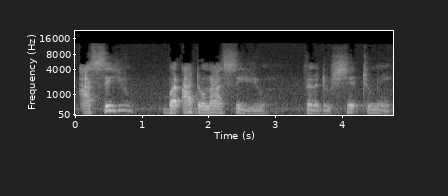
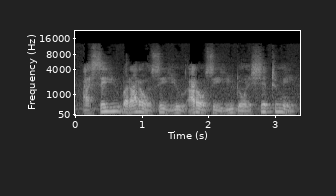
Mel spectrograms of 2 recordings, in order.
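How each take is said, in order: First: Calm stare. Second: Soft, low and unbothered; quietly certain, no fear at all; calm. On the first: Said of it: "very, uh, relaxed". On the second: Staring down a gunman, calm and soft. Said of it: "my feeling was very calm". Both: Retold or imitated.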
